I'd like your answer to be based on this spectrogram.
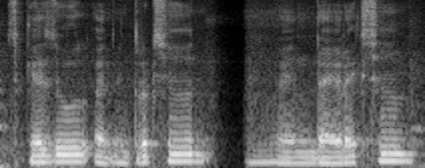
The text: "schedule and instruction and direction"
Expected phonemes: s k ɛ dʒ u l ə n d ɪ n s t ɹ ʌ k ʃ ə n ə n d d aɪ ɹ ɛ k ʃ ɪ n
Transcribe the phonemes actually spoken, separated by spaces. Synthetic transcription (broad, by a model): s k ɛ dʒ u l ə n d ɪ n t ɹ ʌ k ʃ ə n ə n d d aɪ ɹ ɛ k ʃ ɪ n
